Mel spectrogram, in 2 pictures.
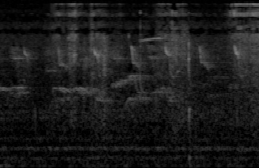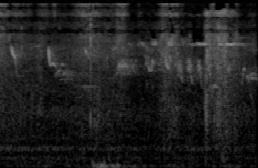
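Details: Honey bees at an apiary with nucleus colonies in a wet spring field, heard on arrival: a steady low droning hum fills the air, while scattered bird chirps and twitters sound above it.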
